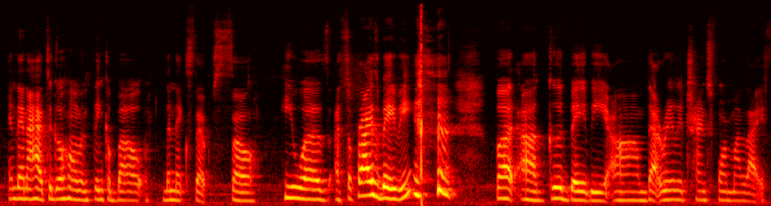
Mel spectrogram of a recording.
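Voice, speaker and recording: A woman in a Jamaican accent, fairly low in pitch, with fairly even intonation at a moderate pace. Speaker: faith-based business and purpose coach. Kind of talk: podcast interview.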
